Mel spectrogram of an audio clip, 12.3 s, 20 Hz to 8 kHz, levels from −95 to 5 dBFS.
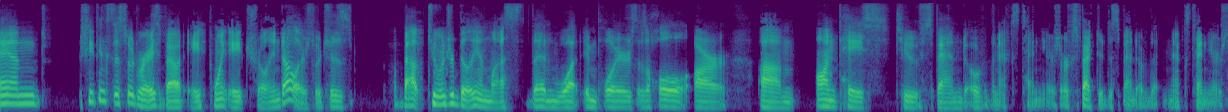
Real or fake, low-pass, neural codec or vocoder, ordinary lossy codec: real; 7.2 kHz; none; AAC, 32 kbps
